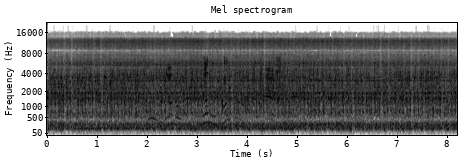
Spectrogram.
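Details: Evinrude 150hp outboard after VRO delete and double fuel pump install, with a substitute O-ring: strong, even drone with a steady low rumble and no misses or knocks; runs clean and healthy.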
